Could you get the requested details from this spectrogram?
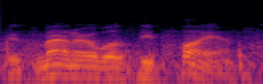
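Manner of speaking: ordinary delivery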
